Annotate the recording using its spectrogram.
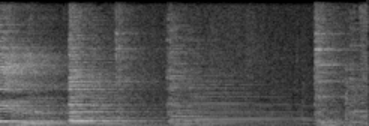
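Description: Slow blues on acoustic guitar with a harmonica: a held note bends downward at the start, and a new note sounds about half a second in and fades away.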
